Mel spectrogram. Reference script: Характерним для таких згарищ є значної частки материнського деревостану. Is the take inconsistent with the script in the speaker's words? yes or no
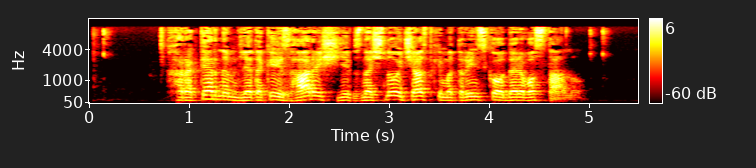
no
